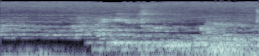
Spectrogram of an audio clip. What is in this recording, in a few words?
evp i m 8 years old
